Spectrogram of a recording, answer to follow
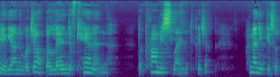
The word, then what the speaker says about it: Canaan: the land of Canaan 가나안을 영어로 Canaan 이렇게 발음을 합니다.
